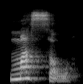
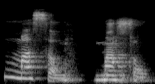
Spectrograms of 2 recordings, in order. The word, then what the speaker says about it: muscle: pronounced listen to me muscle muscle muscle what is a silent letter here ladies c c yeah we don't pronounce it muscle okay right what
